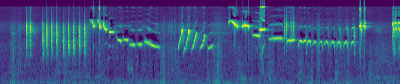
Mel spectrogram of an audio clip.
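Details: Brown-chested jungle flycatcher singing energetically, played to coax other birds into song: a burst of rapid chips, then sliding downward whistles, a quick rattling series and a long wavering trill.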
